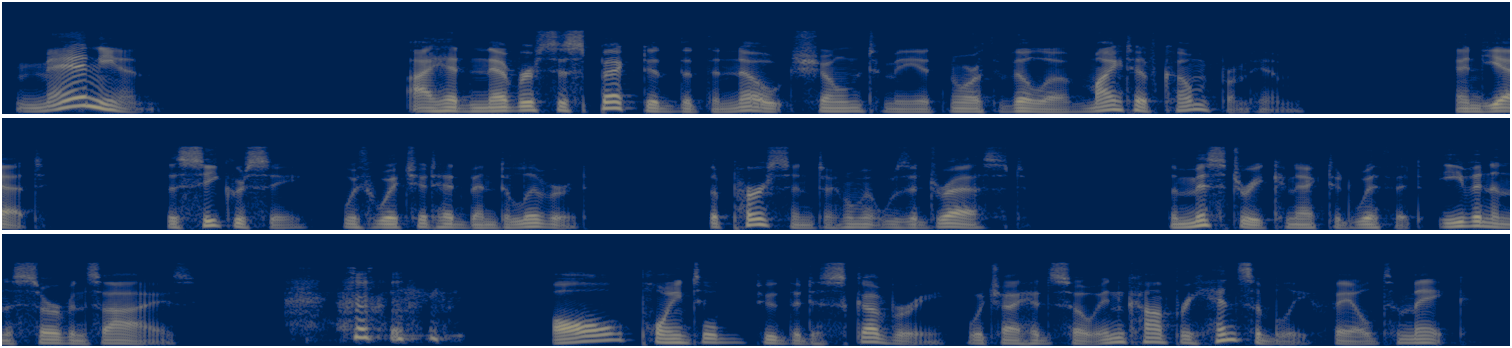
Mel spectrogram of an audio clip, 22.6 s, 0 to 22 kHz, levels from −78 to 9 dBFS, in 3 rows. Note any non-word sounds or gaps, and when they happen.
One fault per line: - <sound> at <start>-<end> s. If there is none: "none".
- laugh at 16.5-17.4 s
